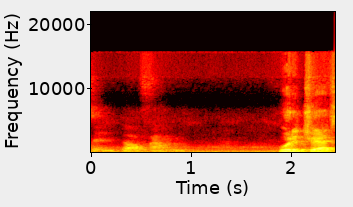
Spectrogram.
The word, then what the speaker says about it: Bellefontaine: Well, what's Bellefontaine pronounced? Bellefontaine. Bellefountain. It's Bellefontaine. So. I don't care how they pronounce it, Bell Fountain.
